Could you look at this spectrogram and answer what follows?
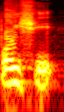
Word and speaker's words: Poitiers: El segundo doctor de la Iglesia es San Hilario de Poissy, que se escribe Poitiers, pero se pronuncia Poissy porque es francés.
